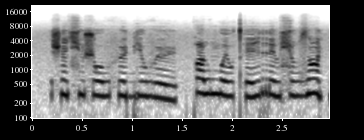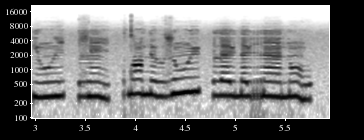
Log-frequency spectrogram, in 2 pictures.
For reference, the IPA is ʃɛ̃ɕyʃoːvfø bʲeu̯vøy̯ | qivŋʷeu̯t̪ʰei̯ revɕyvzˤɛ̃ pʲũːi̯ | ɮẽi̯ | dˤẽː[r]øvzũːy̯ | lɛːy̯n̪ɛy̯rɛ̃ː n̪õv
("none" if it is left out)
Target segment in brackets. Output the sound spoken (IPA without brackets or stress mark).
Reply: n̪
